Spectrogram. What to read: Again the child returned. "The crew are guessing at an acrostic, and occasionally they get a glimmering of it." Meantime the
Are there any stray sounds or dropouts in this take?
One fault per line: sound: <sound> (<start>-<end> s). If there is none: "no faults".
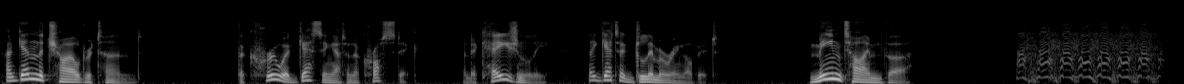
sound: laugh (10.1-11.7 s)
